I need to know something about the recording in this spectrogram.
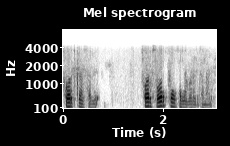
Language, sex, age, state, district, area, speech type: Kannada, male, 18-30, Karnataka, Tumkur, urban, conversation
